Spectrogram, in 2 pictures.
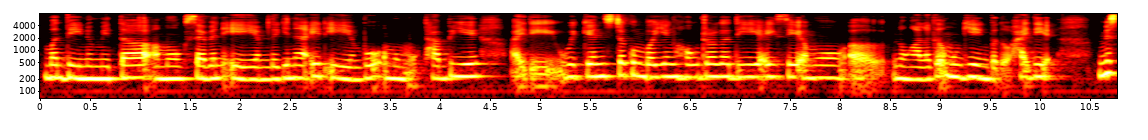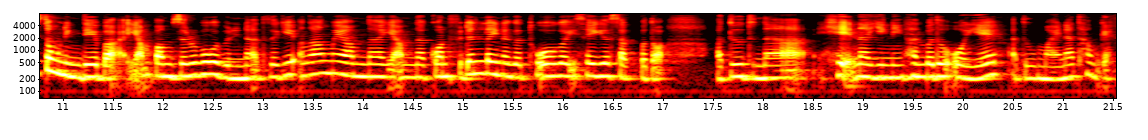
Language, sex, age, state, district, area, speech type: Manipuri, female, 18-30, Manipur, Imphal West, rural, spontaneous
